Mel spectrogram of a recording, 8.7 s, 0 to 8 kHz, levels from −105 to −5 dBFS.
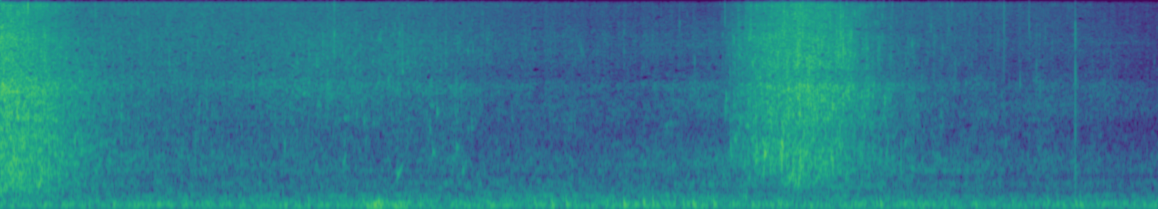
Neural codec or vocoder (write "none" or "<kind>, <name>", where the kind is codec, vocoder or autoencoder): none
